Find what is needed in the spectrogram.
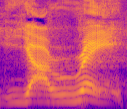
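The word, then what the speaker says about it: yare: it for you the the hebrew word for fear y-a-r-e ya-ray it literally means to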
